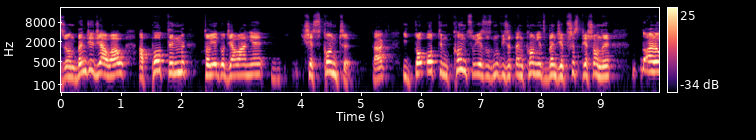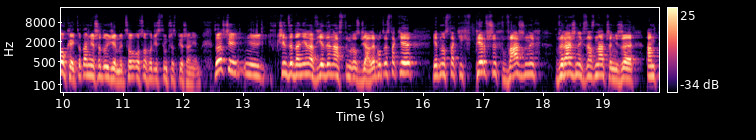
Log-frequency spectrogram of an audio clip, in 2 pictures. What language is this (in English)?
Polish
